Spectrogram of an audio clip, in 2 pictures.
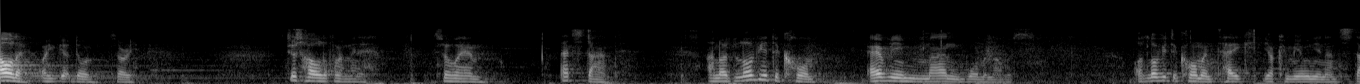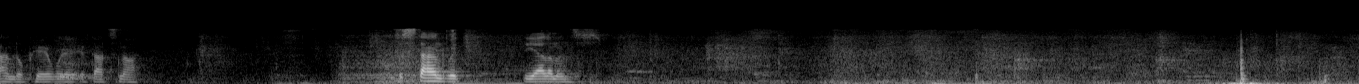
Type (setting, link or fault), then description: setting, large echoing room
